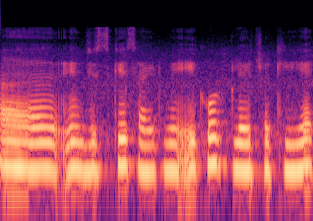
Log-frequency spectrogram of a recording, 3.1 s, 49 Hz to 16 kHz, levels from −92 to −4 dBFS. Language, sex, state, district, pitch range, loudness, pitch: Hindi, female, Uttar Pradesh, Budaun, 180-195 Hz, -16 LUFS, 185 Hz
